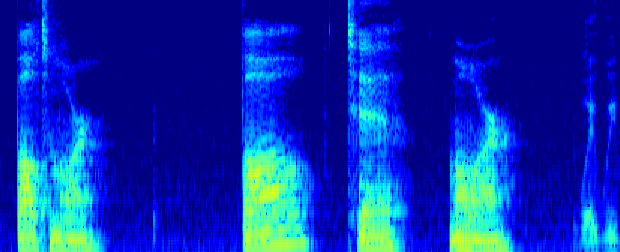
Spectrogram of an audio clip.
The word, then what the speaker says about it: Baltimore: But if you're from Baltimore, you might say it more like Balmore. Whoa! Balmore. They might drop the... Yeah, they dropped the T.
